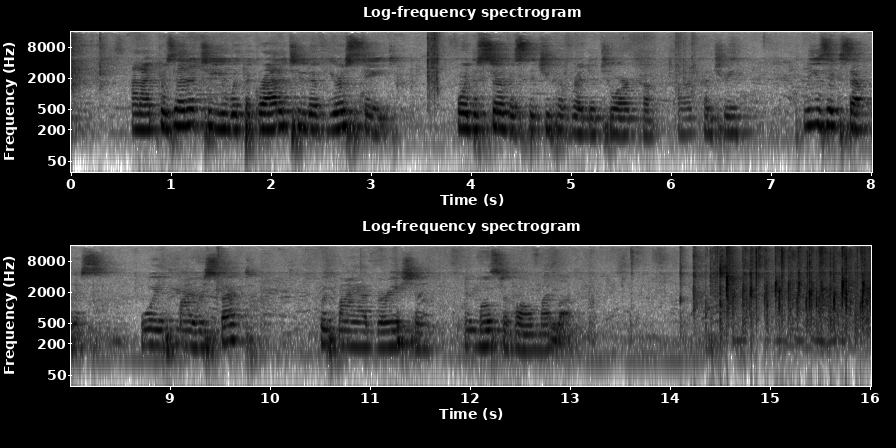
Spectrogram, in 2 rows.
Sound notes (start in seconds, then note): 7.1 applause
